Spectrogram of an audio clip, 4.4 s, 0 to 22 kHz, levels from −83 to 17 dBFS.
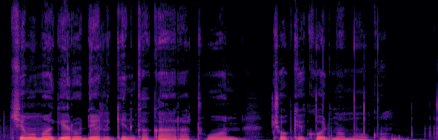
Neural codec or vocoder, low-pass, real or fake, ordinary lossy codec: none; none; real; none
